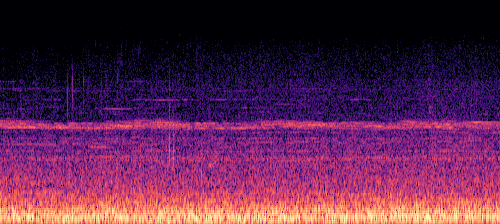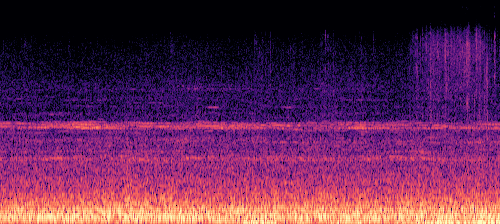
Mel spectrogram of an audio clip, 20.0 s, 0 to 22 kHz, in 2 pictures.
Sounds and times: towboat moves empty coal barges away 0:00.0 - 0:07.3
squeaking sound of the ferris wheel 0:00.0 - 0:08.0
squeaking sound of the ferris wheel 0:13.6 - 0:20.0

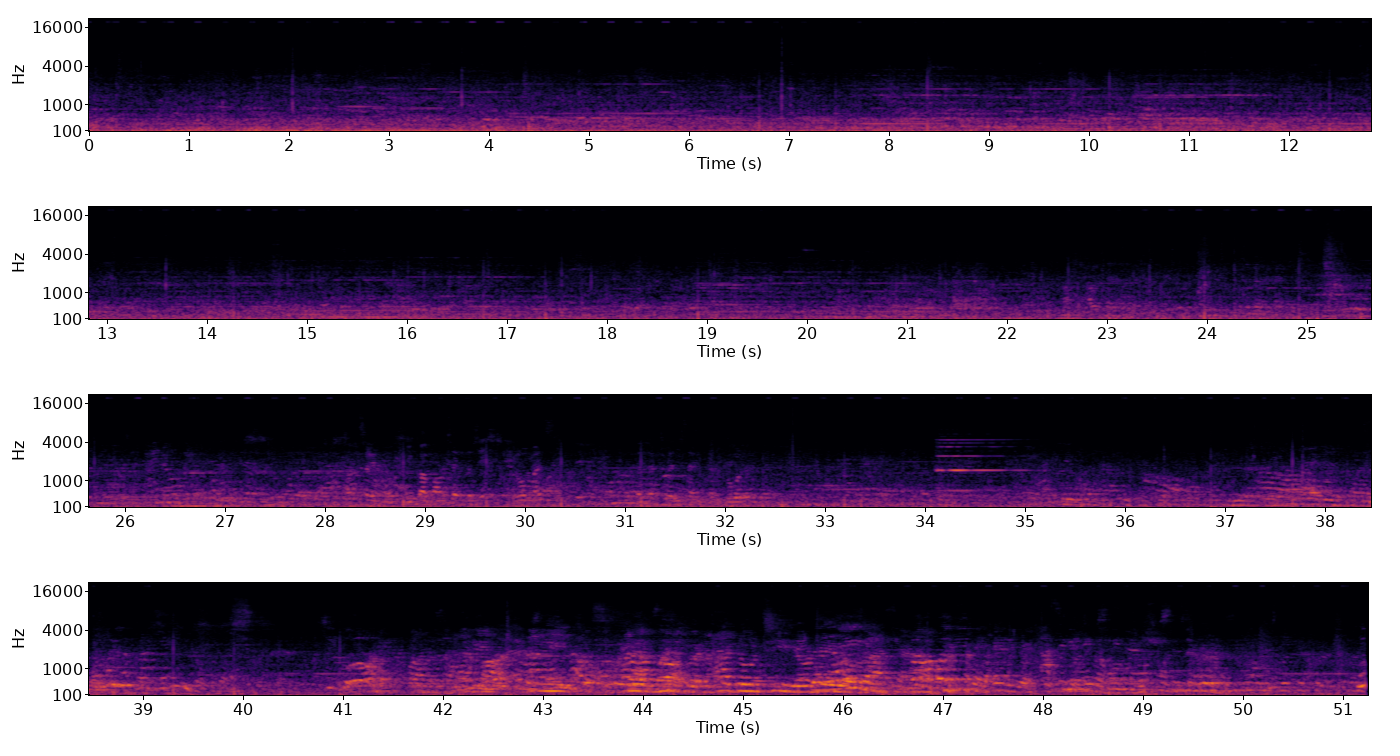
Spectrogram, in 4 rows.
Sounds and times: double chimes 0:34.0 - 0:36.2
voices are teenagers 0:35.1 - 0:51.2

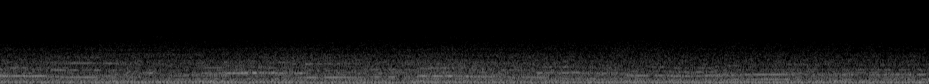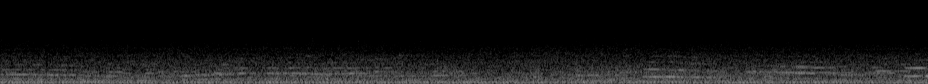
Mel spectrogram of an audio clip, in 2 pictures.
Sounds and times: boats 0:00.0 - 0:18.5
waterplane lift off 0:00.0 - 0:18.5

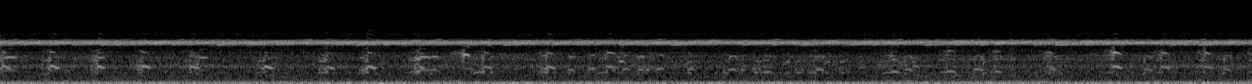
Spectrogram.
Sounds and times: Canada Geese 0:00.0 - 0:12.5

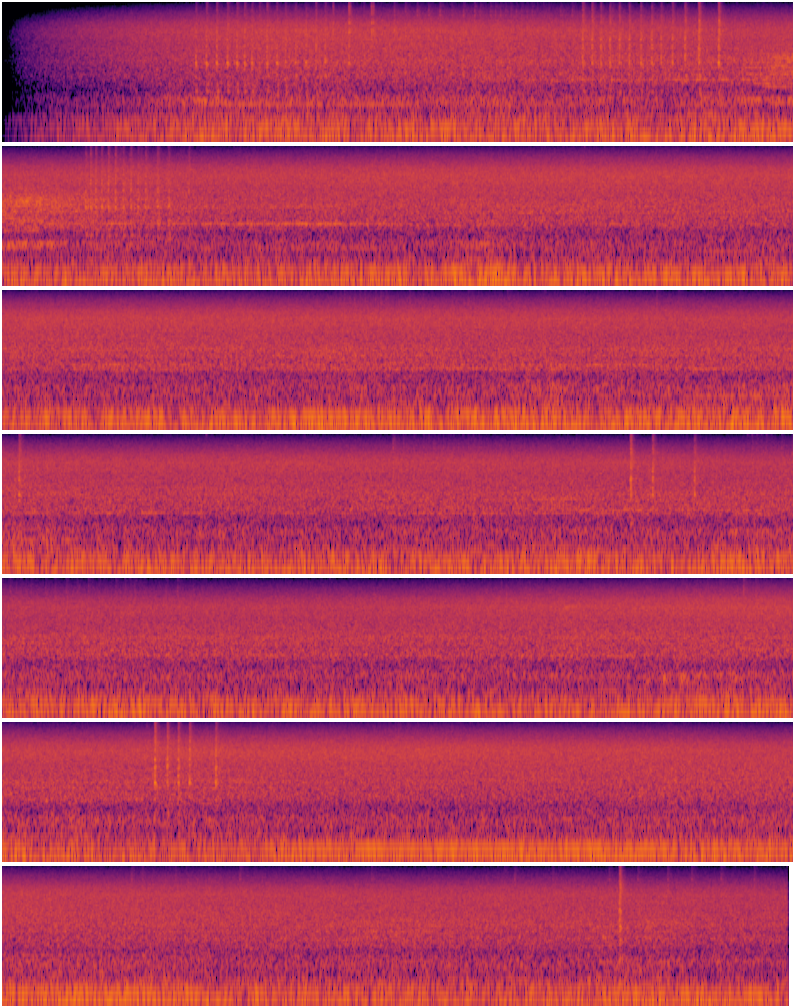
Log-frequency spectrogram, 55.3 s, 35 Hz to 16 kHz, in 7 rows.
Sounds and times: winds 0:00.0 - 0:55.3
distant traffic hum 0:00.6 - 0:12.4
creaks 0:01.6 - 0:10.3
distant traffic hum 0:20.3 - 0:55.3
creaks 0:29.8 - 0:33.0
creaks 0:41.0 - 0:41.8

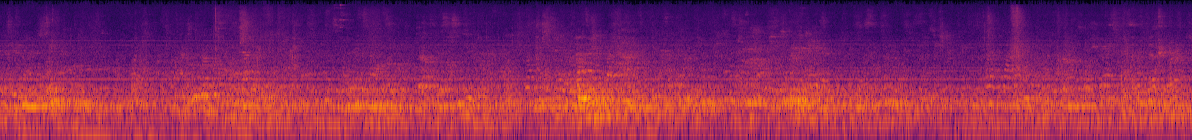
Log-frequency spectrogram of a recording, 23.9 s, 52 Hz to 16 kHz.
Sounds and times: People waiting, talking 0:00.0 - 0:23.8

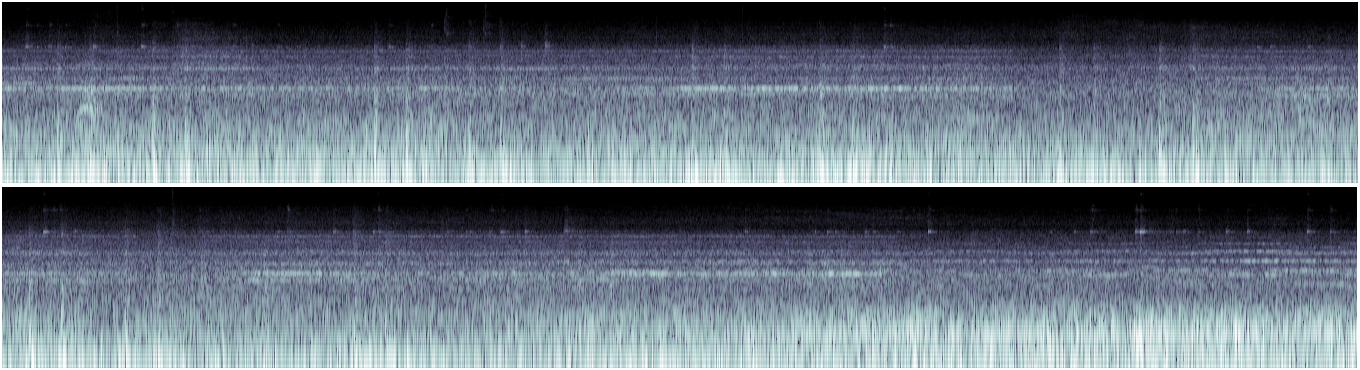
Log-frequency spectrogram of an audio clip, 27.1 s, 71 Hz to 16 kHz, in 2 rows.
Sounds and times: flags clinking in the wind 0:00.0 - 0:02.8
trains passing 0:00.0 - 0:27.1

